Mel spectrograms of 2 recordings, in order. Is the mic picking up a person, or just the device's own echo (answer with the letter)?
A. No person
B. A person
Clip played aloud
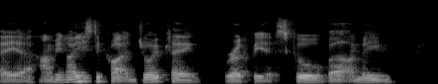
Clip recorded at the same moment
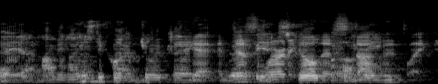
B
